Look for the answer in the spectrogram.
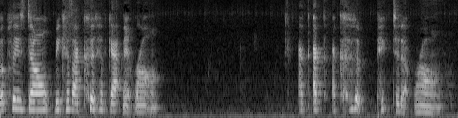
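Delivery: voice right at edge of crying, tears held back. Speaker explains being upset by what was said about trauma, holding back tears. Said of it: "I'm trying not to cry".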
